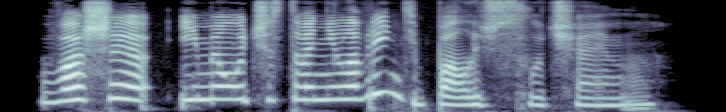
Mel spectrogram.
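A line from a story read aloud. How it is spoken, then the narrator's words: Skeptical snort. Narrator (Russian): хмыкнул я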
